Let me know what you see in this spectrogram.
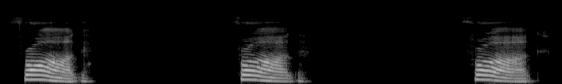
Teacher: I'm saying one syllable but if we say it in Katakana it's going to become three syllables · You are going to change a 1 syllable word, frog, into 3 syllables if you say it in katakana, fu, ro, gu.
